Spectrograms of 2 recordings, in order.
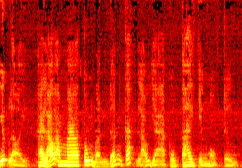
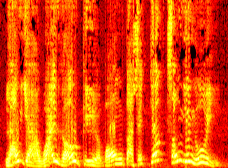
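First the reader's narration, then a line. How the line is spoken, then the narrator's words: Two old men, hissing hatred. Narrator (Vietnamese): hai lão âm ma rít lên qua tia mắt hận thù, cùng lên tiếng nói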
